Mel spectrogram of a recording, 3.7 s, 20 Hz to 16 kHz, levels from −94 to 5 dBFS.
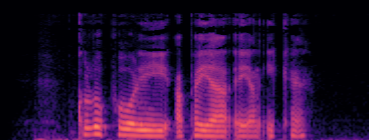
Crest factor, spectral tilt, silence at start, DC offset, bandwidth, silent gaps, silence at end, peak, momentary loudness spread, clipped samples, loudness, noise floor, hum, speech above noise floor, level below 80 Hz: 16 dB; -7 dB/octave; 0.35 s; under 0.1%; 11.5 kHz; none; 0.65 s; -14 dBFS; 14 LU; under 0.1%; -30 LUFS; -65 dBFS; none; 36 dB; -58 dBFS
